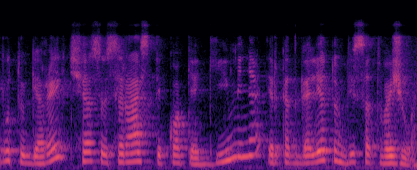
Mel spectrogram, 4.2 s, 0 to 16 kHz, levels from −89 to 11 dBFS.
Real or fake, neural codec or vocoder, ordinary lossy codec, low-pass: real; none; Opus, 32 kbps; 7.2 kHz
